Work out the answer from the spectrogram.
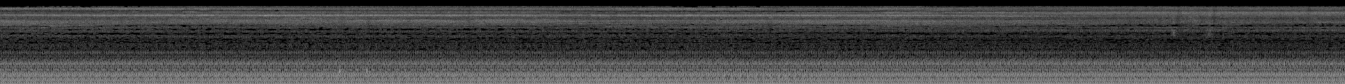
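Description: Steady, even mechanical hum and buzz with a fine rapid pulsing, a nebulizer machine running.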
